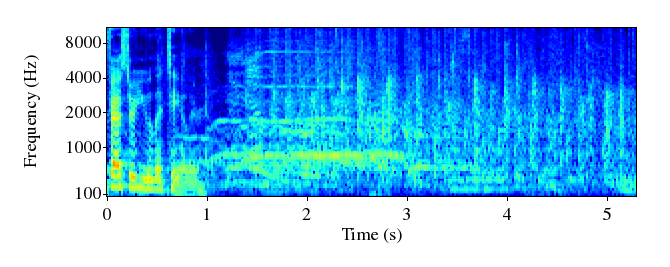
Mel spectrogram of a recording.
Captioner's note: audience cheering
